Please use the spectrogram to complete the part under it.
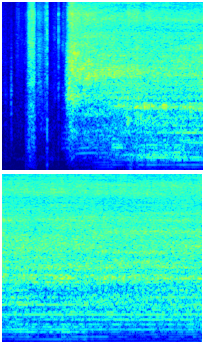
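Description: A jigsaw cuts through a board with a steady buzzing whine.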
